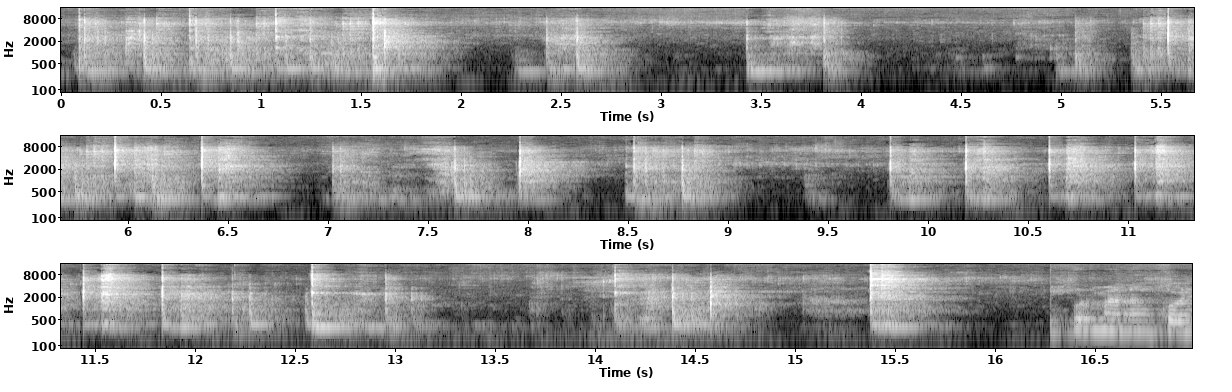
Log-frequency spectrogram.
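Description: A spoon clinks and taps against a bowl while aloo samosa chaat is mixed with cumin powder and spices, irregular bursts of metallic scraping and knocking with short pauses between them, alongside a person talking.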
